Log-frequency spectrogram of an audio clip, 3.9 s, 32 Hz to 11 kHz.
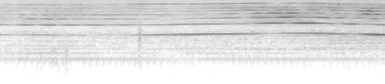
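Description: An RC Powers F-35 V5 model jet flies overhead with a steady, thin, whining tone that holds throughout. It rises and swells slightly as the plane passes, heard alone at moderate distance.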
